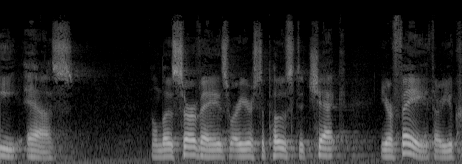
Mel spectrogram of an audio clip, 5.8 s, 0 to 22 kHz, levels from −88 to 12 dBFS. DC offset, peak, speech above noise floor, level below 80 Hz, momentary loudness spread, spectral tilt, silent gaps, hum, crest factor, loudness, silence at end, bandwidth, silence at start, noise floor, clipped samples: under 0.1%; -12 dBFS; 32 dB; -60 dBFS; 11 LU; -5 dB/octave; none; none; 16 dB; -27 LUFS; 0 s; 16 kHz; 0 s; -59 dBFS; under 0.1%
